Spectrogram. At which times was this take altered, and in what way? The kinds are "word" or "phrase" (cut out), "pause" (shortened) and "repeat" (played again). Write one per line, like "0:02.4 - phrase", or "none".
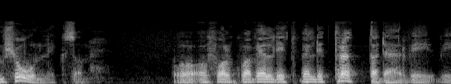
none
